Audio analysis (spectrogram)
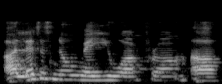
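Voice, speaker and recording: A woman moderating and opening a professional webinar, her voice lowered from a recent flu, speaking in a friendly way with frequent "uh" fillers. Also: fairly even intonation, moderate pace, fairly bright tone, muffled recording. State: recovering from flu, deeper voice.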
